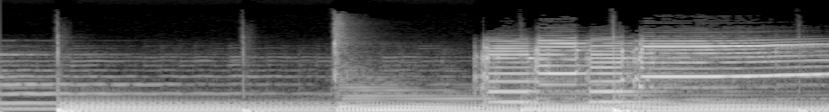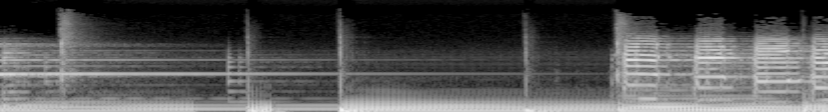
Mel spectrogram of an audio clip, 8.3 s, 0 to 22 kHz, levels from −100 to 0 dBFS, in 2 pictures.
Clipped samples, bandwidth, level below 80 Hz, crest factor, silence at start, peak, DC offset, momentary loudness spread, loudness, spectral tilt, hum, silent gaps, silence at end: under 0.1%; 12 kHz; -20 dBFS; 14 dB; 0 s; 0 dBFS; 0.1%; 10 LU; -15 LUFS; -6 dB/octave; none; none; 0 s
